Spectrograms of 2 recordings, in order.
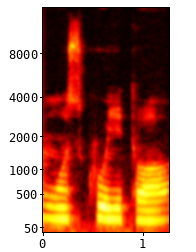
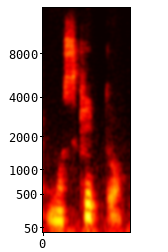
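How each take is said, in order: First: A w sound follows the k. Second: No w sound follows the k. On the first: The speaker calls it wrong. "نمیگم موسکویتو" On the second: The speaker calls it right. "حواست باشه، موسکیتو"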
